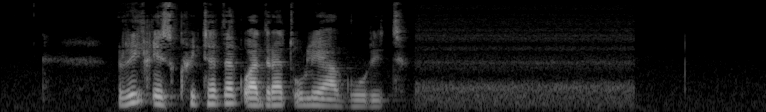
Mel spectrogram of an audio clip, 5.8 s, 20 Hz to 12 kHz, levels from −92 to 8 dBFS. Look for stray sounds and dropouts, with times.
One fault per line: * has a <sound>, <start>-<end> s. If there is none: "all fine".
all fine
